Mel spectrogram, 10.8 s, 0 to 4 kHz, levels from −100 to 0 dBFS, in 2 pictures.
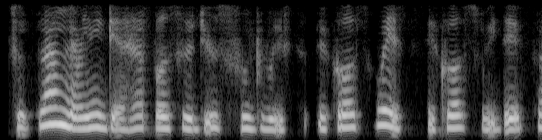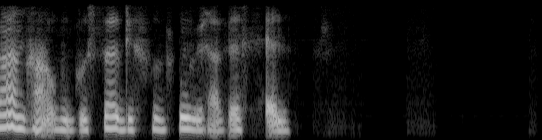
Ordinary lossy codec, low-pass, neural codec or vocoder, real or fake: none; 3.6 kHz; codec, 16 kHz, 1 kbps, FunCodec, trained on Chinese and English, 50 frames a second; fake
